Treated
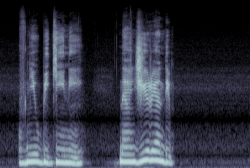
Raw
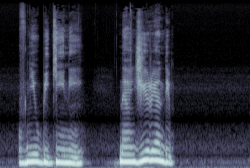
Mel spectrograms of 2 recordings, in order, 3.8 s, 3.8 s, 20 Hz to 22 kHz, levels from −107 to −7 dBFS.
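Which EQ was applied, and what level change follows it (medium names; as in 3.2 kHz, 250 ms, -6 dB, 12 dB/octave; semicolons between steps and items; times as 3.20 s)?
low-pass 6.3 kHz 12 dB/octave; tilt shelf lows -8.5 dB, about 880 Hz; 0.0 dB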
